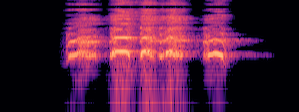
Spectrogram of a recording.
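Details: Single rough, hoarse rooster crow recorded in a yard: a short opening note, then a longer wavering middle section and a falling final syllable, about one and a half seconds in all.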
